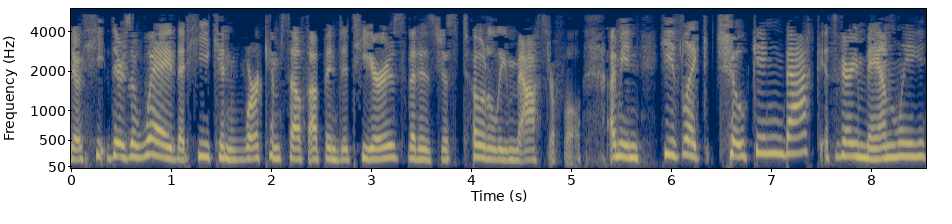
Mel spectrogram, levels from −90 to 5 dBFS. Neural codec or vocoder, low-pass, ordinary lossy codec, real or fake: none; 5.4 kHz; MP3, 24 kbps; real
